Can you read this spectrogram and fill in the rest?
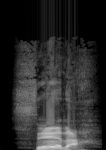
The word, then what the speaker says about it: será: Será. – Será. – Será. – Ajá. Con el acento en la parte final.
